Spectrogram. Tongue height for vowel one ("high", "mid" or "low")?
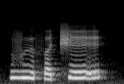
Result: high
